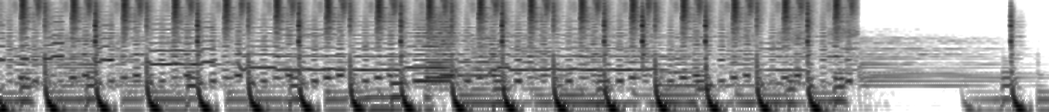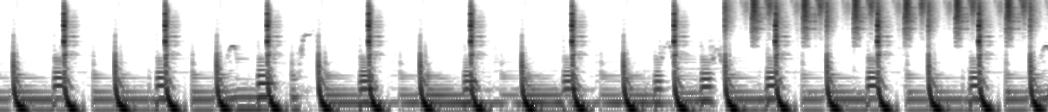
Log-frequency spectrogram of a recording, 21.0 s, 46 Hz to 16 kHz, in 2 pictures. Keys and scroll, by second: 8.4 super+c, 9.6 super+v, 12.1 Right, 12.2 Right.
